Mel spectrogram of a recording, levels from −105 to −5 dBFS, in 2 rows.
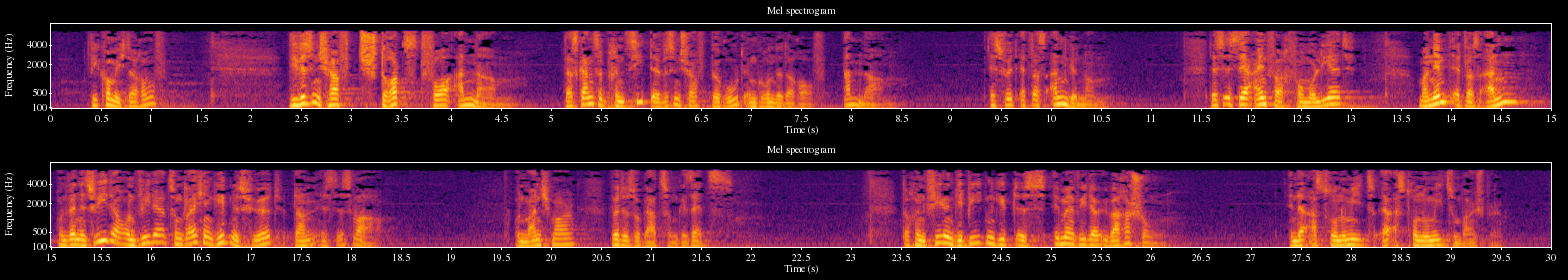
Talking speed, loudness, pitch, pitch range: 140 wpm, -23 LUFS, 140 Hz, 120-160 Hz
